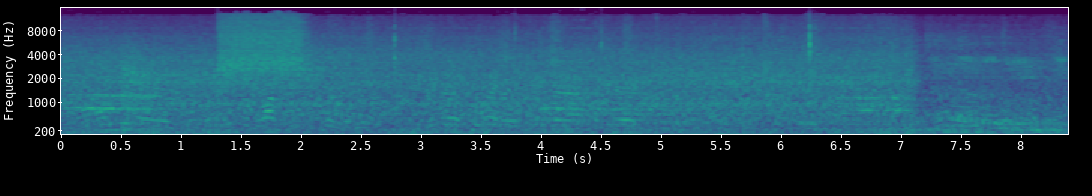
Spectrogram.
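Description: Outdoor street ambience: indistinct voices of people talking over a steady rush of background noise. A short, sharp hiss comes about a second and a half in.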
